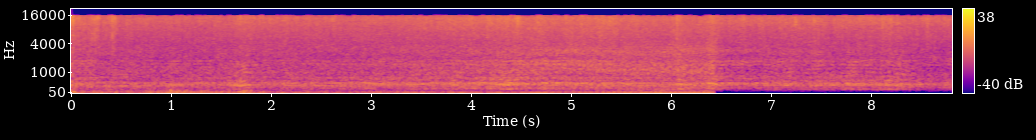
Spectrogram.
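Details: Buzzing bee drone over a deep low rumble that cuts off abruptly near the end, leaving the hum alone.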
